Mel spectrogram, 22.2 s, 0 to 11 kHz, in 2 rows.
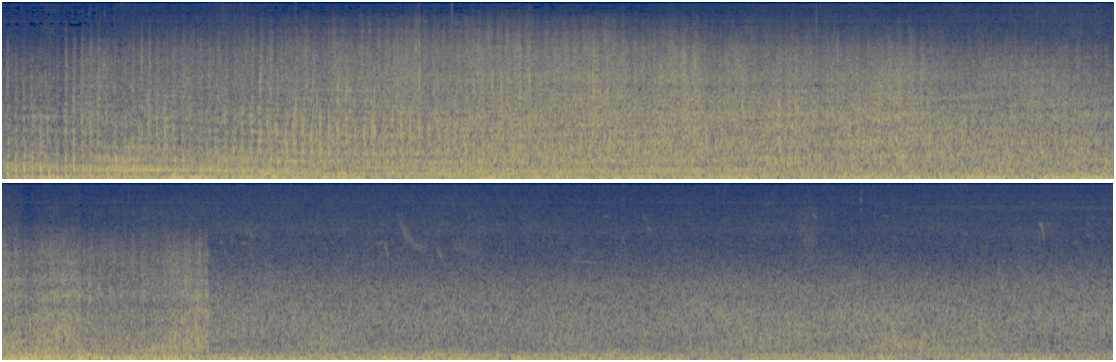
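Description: Bell UH-1 Huey helicopter flying over: the rhythmic beat of its two-blade main rotor and the run of its turbine engine, loud as it passes close overhead. A little past halfway the sound drops suddenly to a fainter, duller rotor sound that fades as the helicopter moves off into the distance.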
